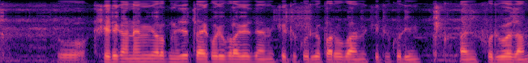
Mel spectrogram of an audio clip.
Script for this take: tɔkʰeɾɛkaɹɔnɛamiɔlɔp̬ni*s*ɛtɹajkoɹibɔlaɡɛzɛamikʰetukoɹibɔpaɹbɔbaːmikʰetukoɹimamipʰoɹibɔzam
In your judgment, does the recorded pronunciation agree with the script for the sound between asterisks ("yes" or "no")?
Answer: no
